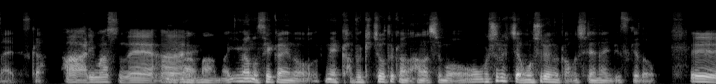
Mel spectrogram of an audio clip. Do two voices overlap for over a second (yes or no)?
no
